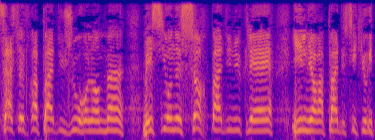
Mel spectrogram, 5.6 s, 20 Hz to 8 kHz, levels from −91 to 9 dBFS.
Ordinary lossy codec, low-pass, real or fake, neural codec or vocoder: Opus, 64 kbps; 7.2 kHz; real; none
